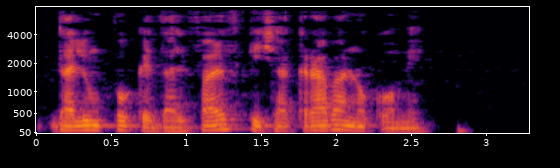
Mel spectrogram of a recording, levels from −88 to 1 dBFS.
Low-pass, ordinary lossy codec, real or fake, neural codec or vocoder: 7.2 kHz; MP3, 64 kbps; real; none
